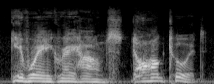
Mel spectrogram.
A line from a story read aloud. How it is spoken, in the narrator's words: Then in his old, intense whisper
